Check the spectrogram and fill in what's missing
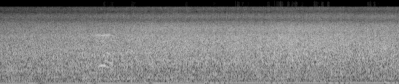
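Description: Water rushes steadily over small mini waterfalls along a river trek on Camotes Island, a loud unbroken wash of noise that fills the whole stretch.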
